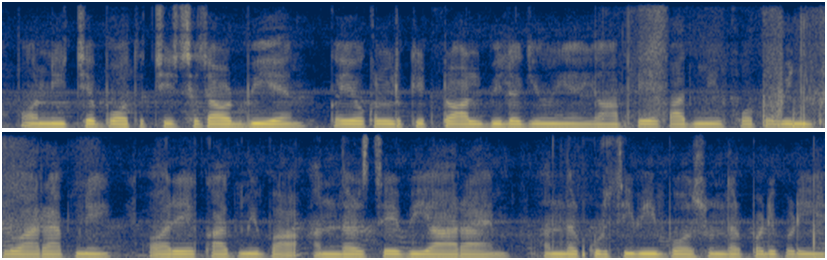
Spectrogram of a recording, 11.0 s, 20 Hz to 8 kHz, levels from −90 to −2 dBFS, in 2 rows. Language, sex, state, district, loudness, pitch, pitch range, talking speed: Hindi, female, Uttar Pradesh, Muzaffarnagar, -27 LUFS, 165 Hz, 165-170 Hz, 215 wpm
